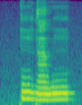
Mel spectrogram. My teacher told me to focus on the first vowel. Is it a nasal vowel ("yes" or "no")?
yes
